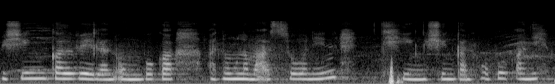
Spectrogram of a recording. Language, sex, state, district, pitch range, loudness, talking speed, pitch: Mizo, female, Mizoram, Aizawl, 240-260 Hz, -20 LUFS, 185 wpm, 250 Hz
